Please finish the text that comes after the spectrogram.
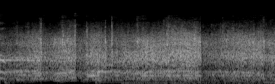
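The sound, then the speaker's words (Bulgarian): Continuous applause played on air as an ovation during a broadcast, a dense wash of many hands clapping at once, steady and fairly loud from start to finish with no voices over it. “Ами ето, за овации сега да аплодираме тук ефира. И аз да попляска малко.”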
